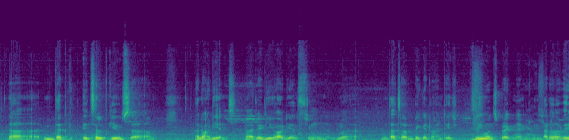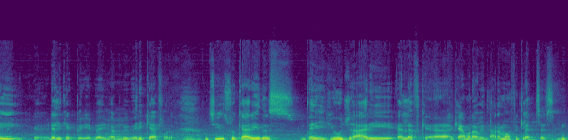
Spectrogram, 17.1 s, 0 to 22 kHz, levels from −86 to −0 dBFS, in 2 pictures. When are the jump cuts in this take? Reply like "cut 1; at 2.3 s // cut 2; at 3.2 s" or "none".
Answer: cut 1; at 6.9 s

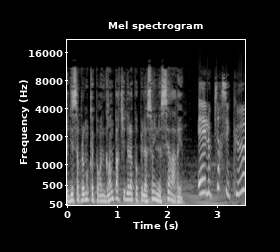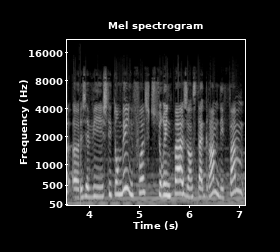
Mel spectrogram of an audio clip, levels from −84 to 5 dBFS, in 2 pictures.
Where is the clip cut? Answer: cut 1; at 2.4 s // cut 2; at 5.2 s

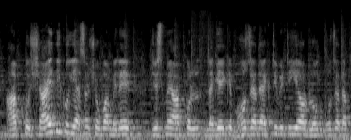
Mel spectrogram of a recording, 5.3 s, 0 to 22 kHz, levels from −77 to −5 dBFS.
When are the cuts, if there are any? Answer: none

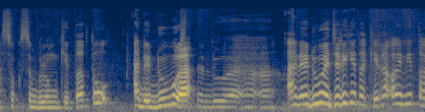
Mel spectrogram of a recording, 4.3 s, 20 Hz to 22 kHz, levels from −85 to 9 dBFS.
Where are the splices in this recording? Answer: none

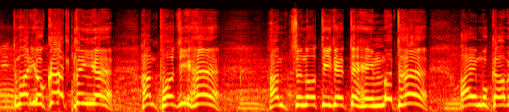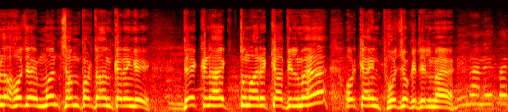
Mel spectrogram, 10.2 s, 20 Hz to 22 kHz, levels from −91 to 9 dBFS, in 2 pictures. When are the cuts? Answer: none

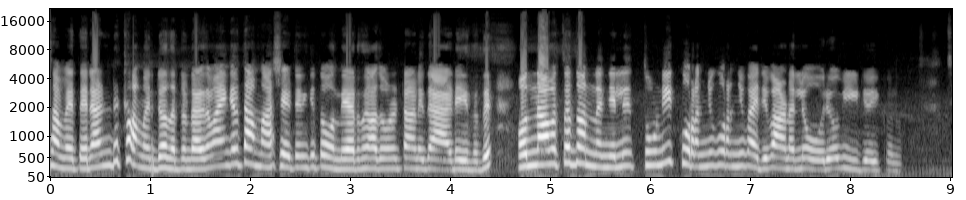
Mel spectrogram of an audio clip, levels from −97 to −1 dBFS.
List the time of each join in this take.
none

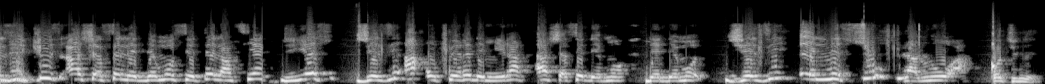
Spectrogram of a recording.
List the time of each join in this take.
cut 1; at 2.7 s

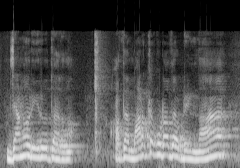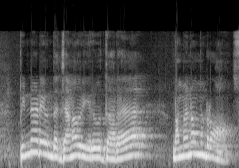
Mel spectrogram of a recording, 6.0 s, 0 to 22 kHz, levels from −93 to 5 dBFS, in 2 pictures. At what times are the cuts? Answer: none

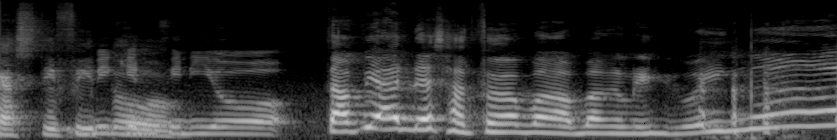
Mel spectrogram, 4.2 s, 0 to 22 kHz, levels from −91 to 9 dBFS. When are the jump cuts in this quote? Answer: cut 1; at 1.5 s

